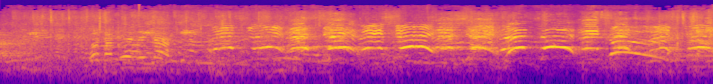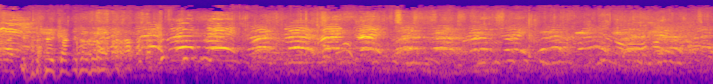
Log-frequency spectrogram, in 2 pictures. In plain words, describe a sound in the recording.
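A group of boys shouts a loud, rhythmic chant outdoors.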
